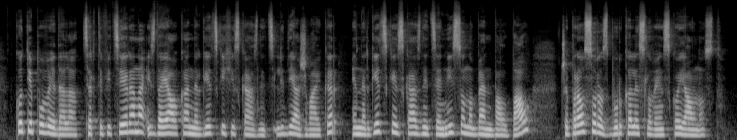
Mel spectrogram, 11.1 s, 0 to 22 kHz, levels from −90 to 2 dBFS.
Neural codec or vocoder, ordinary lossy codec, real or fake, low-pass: vocoder, 44.1 kHz, 128 mel bands, Pupu-Vocoder; none; fake; none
